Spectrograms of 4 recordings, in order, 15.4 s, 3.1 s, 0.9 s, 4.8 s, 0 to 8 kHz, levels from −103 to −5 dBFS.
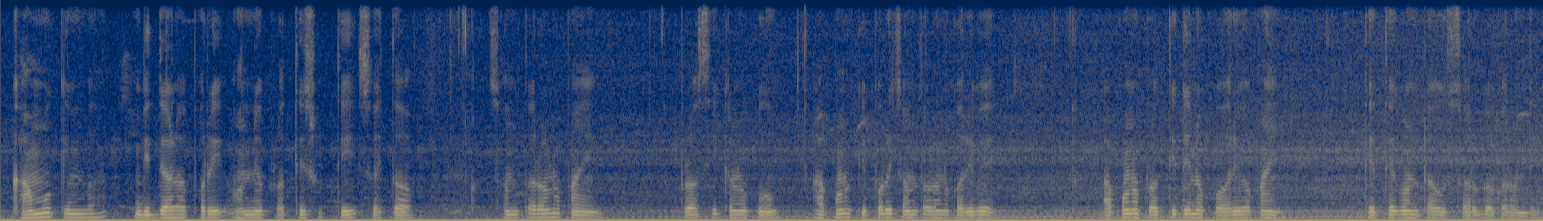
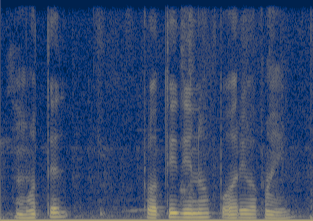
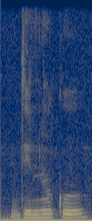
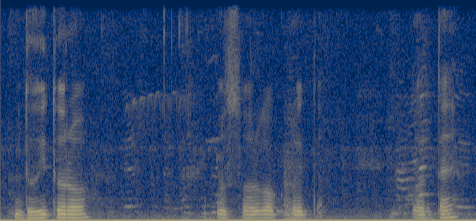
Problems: background sounds at intervals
